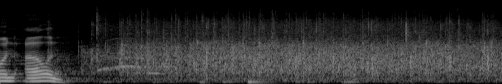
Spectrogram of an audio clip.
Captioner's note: audience applauding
